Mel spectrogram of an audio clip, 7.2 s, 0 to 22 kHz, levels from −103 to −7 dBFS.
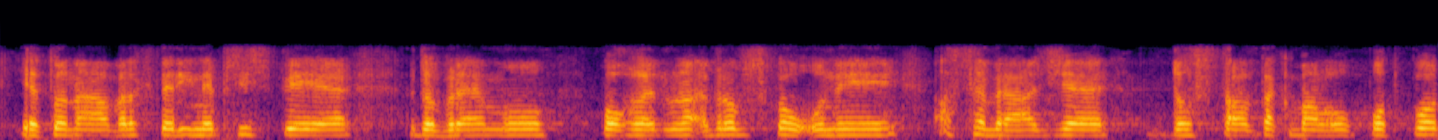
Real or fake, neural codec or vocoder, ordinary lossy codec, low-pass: fake; vocoder, 22.05 kHz, 80 mel bands, WaveNeXt; Opus, 16 kbps; 5.4 kHz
